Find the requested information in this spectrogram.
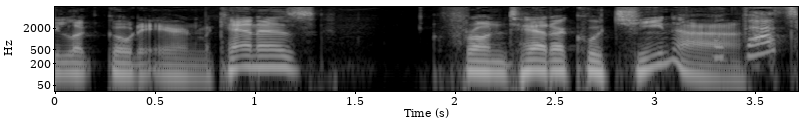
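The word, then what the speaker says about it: Frontera Cocina: for that definitely look go to Aaron mckanas Frontera coina that's how you pronounce it yes the takaria and Salada so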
